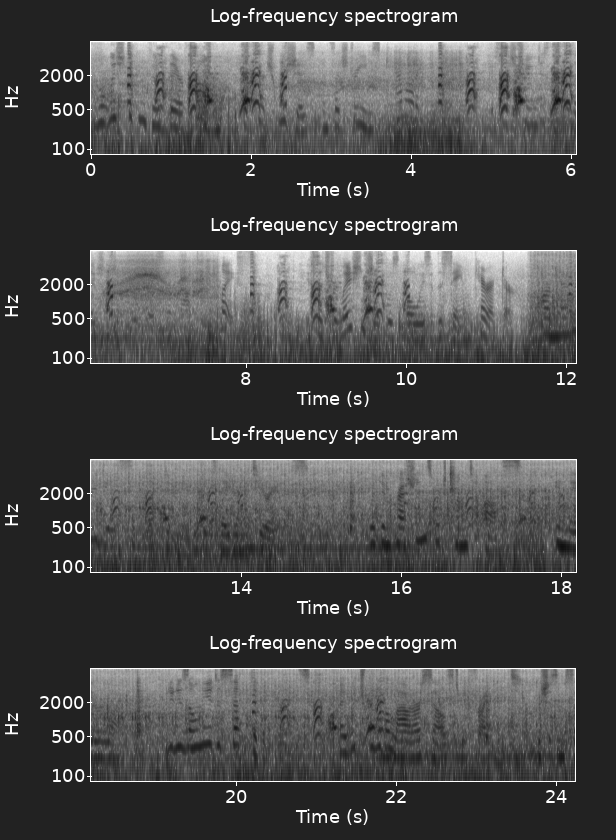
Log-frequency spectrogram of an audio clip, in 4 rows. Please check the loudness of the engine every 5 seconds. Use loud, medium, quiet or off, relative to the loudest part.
off, off, loud, loud, loud.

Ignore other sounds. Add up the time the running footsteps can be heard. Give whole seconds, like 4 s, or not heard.
not heard.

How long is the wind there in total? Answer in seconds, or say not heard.
24 s.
